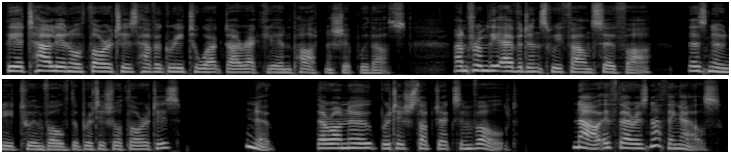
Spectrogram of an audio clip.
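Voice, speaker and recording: A man's voice: sits high, normal speed, no echo, studio quality. A woman voicing a brusque, dismissive middle-aged French police commissioner who talks in a French accent and cuts others off. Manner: brusque, interrupting.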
